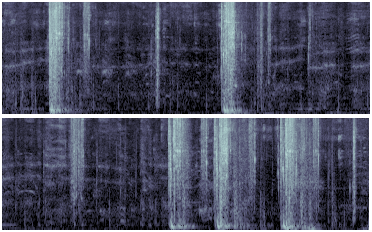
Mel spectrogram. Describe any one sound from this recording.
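A crossbow fires with a sharp thwack, again and again.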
